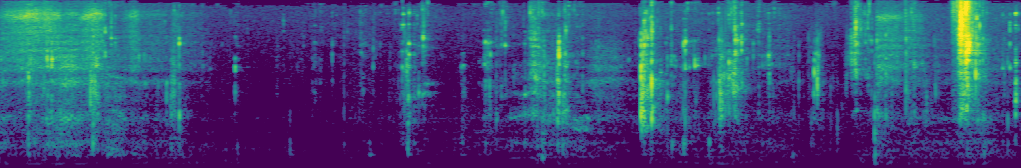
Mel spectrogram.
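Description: Close-miked chewing of a mouthful of food: soft, wet mouth clicks and smacks, with a couple of louder smacks about five seconds in and near the end.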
